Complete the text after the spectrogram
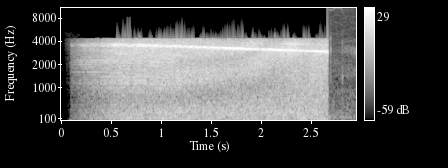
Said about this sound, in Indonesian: Pesawat pun lepas landas.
